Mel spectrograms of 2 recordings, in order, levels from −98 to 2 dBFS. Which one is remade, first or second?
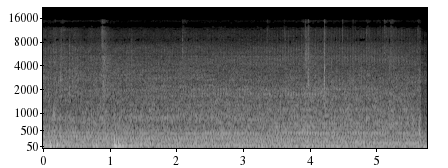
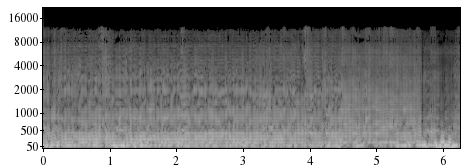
second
